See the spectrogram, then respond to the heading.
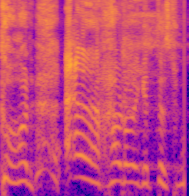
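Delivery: desperate, pleading voice. Mocking someone as desperate for a win: imitating a desperate plea. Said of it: "You're so desperate".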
